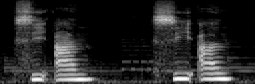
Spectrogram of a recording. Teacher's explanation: Okay, Xi'an, two first tones.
